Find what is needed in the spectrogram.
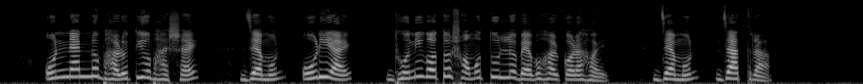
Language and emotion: Bengali, neutral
